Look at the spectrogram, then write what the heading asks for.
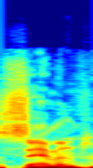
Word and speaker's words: salmon: Anyways, um he pronounces the L in salmon.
